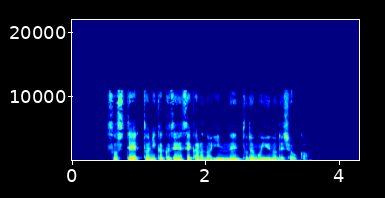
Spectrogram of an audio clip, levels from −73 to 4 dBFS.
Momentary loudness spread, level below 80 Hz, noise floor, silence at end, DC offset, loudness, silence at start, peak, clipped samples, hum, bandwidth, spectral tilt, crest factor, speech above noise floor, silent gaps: 9 LU; -48 dBFS; -76 dBFS; 0.8 s; under 0.1%; -29 LUFS; 0.55 s; -8 dBFS; under 0.1%; none; 11.5 kHz; -4.5 dB/octave; 22 dB; 47 dB; none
